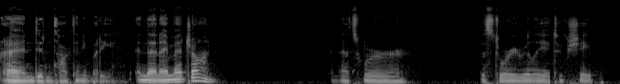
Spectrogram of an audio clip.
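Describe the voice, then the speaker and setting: A man's very deep, low voice with a dark, mellow tone, fairly even intonation and big swings in loudness, at a moderate pace with long, frequent pauses. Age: 30s. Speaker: podcast guest sharing life story. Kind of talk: casual chat.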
